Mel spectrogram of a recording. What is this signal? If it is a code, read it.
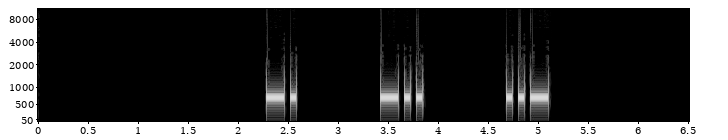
Morse code, heard as a keyed tone, about 20 wpm, spaced as for 8 wpm, 700 Hz. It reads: NDU
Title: 100 Lesson 17e - Letter u - Three Characters 20wpm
